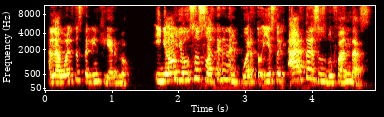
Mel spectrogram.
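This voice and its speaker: A woman who grew up in El Salvador, co-hosting a casual political chat with sarcastic jokes and quick restarts. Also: high-pitched, fairly bright tone. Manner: sarcastic, jokey, fast-talking with restarts. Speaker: co-host.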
